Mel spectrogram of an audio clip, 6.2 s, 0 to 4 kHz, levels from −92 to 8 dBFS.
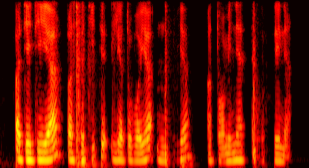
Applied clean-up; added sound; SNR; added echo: neural mask model RNNoise.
